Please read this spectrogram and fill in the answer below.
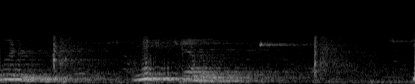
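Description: Badminton rally: a racket strikes the shuttlecock sharply twice, about two and a half seconds apart, in a large hall. Voices carry between the hits, along with a brief high squeak.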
